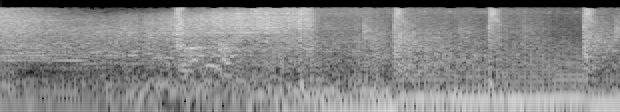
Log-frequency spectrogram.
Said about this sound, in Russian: Ладно, Юрий, я оценил ваш роскошный мерин с мягким верхом. Да, очень классная штука. Реально очень красиво.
